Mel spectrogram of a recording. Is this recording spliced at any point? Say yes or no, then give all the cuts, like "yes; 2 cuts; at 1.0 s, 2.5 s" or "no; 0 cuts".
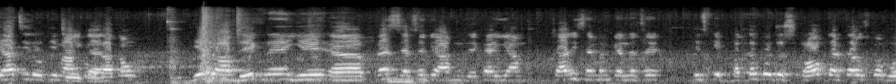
no; 0 cuts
